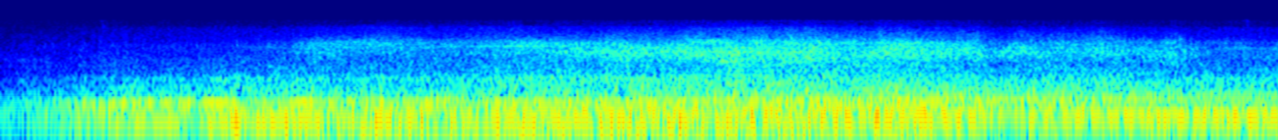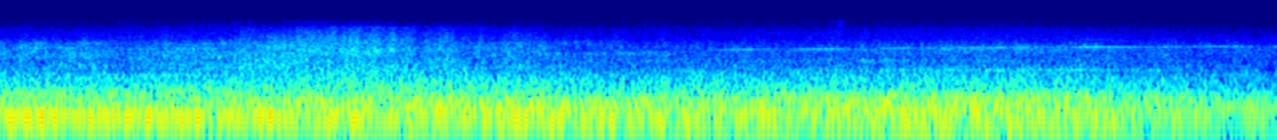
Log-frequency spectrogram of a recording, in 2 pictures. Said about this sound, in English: What a sight! A thousand planes taking off towards Blackpool.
